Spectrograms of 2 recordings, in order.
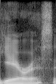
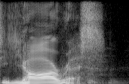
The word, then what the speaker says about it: Yaris: Kim of our crew has, I always say Yaris, and she says, no, it's Yaris.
